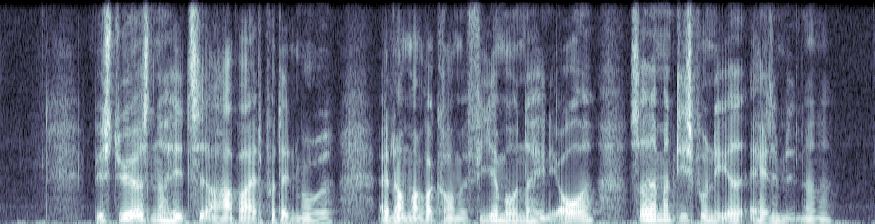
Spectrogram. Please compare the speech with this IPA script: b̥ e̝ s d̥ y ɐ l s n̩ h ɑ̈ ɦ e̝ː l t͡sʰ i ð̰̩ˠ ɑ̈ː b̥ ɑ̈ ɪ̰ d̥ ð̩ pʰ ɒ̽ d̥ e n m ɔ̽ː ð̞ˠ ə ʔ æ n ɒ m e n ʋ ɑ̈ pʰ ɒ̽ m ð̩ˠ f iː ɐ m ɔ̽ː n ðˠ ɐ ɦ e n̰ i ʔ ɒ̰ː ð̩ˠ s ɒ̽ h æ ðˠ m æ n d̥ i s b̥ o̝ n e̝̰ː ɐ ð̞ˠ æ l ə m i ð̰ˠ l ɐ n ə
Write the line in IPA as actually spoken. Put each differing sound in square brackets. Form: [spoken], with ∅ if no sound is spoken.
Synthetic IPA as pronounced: b̥ e̝ s d̥ y ɐ l s n̩ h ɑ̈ ɦ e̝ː l t͡sʰ i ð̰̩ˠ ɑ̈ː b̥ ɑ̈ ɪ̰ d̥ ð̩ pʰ ɒ̽ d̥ e n m ɔ̽ː ð̞ˠ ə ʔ æ n ɒ m [æ] n ʋ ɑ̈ [kʰ] ɒ̽ m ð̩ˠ f iː ɐ m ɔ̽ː n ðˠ ɐ ɦ e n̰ i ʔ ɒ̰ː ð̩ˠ s ɒ̽ h æ ðˠ m æ n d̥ i s b̥ o̝ n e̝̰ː ɐ ð̞ˠ æ l ə m i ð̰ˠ l ɐ n ə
